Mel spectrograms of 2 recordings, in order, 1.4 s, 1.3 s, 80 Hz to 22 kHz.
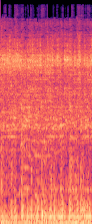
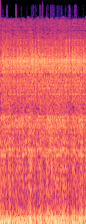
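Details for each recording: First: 1957–58 Berkeley SE328 barn find with a serviced Excelsior two-stroke twin, first run after years parked: busy, buzzy two-stroke rattle at a steady speed, even and unbroken like a lawnmower. It is running fine, pretty good, before being shut down. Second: Rare 1957–58 Berkeley SE328 barn find with an Excelsior two-stroke engine, unrun for years, serviced, first start with throttle: raspy, ragged two-stroke buzz, uneven under throttle. It runs rough and needs a tune-up.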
